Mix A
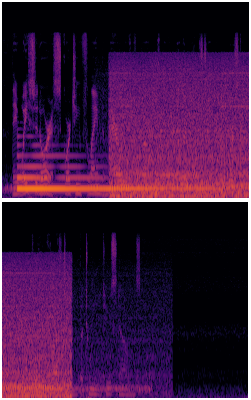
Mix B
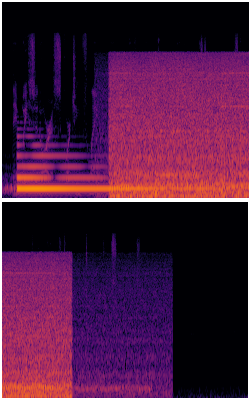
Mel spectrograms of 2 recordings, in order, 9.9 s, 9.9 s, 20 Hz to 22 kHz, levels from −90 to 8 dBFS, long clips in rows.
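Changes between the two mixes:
speech −9.0 dB
first sound +6.0 dB
second sound +8.5 dB

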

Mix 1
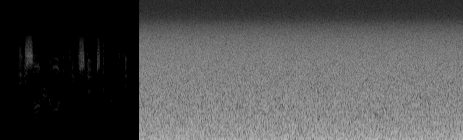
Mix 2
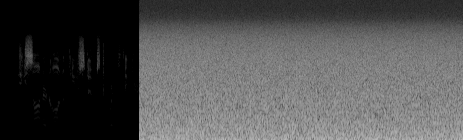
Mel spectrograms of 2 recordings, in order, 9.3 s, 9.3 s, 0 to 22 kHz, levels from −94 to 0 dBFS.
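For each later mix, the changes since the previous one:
speech +3.0 dB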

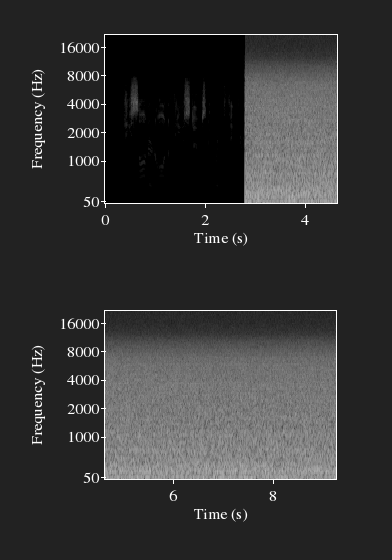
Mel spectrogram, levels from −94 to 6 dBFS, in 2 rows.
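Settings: reverb: on, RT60 1.1 s

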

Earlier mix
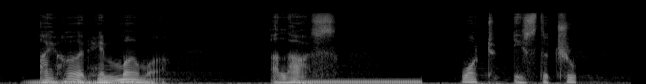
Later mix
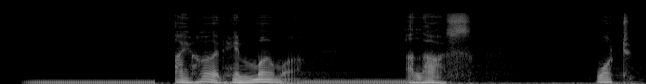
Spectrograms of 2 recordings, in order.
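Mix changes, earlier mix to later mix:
speech: entry +1.35 s
background −7.0 dB

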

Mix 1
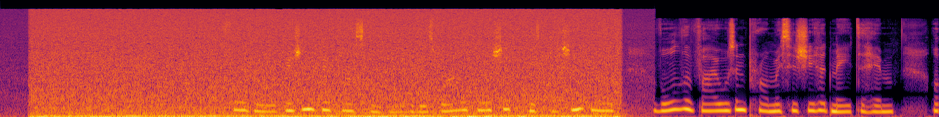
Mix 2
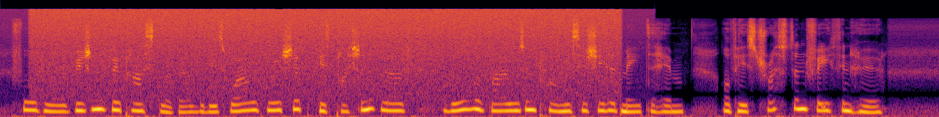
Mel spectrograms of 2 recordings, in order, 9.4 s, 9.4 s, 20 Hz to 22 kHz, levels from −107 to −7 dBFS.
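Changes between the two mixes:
speech: entry −2.10 s
background: add first difference

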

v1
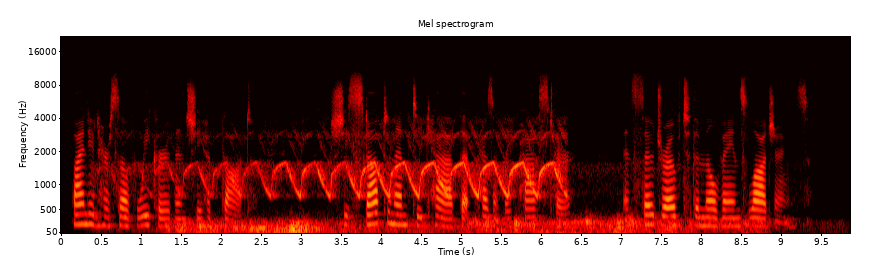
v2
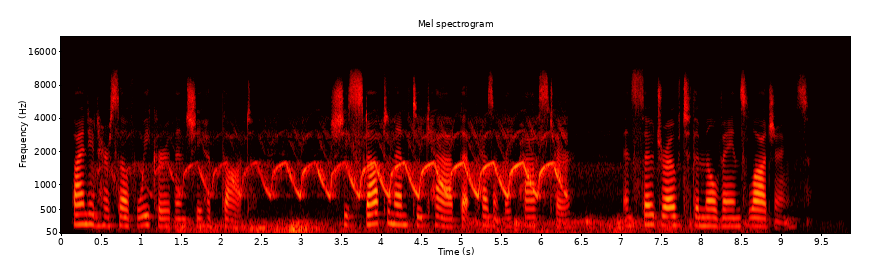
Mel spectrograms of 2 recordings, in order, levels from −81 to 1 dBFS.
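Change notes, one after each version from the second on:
second sound −7.0 dB
master: remove high-frequency loss of the air 54 metres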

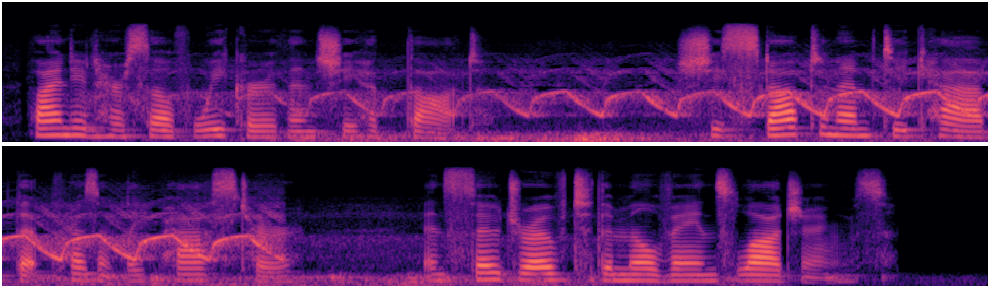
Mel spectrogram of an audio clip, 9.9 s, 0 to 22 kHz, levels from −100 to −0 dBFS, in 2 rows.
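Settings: speech +3.5 dB

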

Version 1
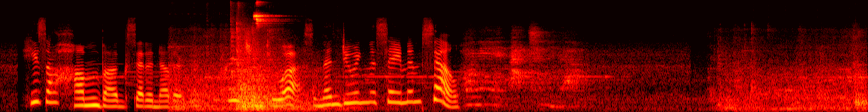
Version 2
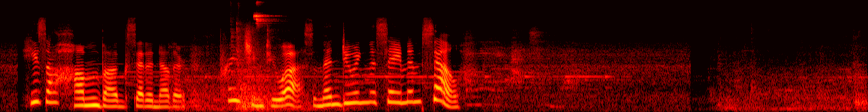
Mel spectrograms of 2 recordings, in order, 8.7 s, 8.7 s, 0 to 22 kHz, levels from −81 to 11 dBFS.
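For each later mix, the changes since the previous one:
second sound −11.5 dB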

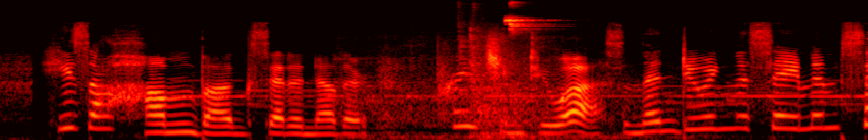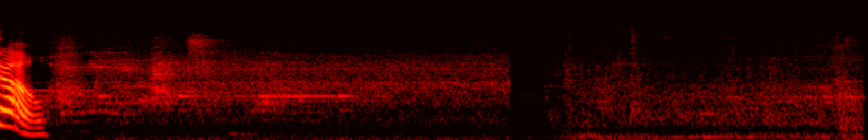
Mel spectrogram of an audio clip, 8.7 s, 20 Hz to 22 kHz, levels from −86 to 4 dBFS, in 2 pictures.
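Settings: master: add guitar amp tone stack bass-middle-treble 10-0-10

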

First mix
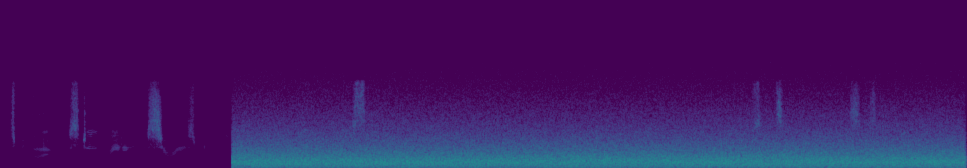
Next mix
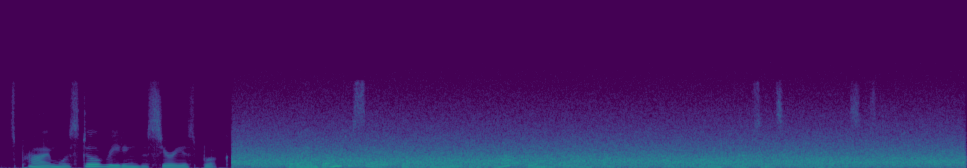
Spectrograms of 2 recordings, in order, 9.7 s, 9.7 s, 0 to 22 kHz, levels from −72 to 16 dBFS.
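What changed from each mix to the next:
speech: remove Butterworth high-pass 2,700 Hz 36 dB per octave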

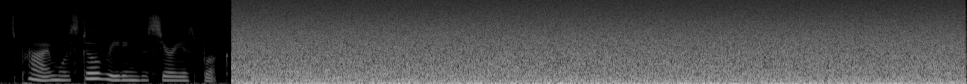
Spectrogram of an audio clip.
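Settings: speech −5.0 dB
background: remove resonant band-pass 970 Hz, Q 0.81

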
